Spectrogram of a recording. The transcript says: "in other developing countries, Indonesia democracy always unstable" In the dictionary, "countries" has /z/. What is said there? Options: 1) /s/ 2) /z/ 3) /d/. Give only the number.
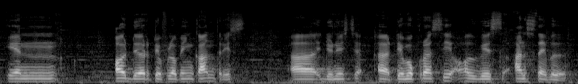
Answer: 1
